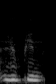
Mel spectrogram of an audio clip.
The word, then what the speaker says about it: Люпин: Я читала Люпин, Люпин, Люпин, Люпин, Люпин. Переделала себя на Люпин. А оказывается, он все-таки Люпин. Не знаю, возможно, это просто ударение.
